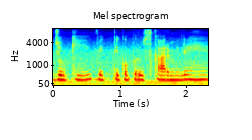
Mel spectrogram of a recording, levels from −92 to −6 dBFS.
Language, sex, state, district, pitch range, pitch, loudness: Hindi, female, Bihar, Kishanganj, 195-205 Hz, 200 Hz, -18 LUFS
